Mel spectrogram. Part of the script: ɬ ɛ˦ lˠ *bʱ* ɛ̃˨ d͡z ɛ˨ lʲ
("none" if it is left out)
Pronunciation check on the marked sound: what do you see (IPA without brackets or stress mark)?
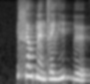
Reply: ɓ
